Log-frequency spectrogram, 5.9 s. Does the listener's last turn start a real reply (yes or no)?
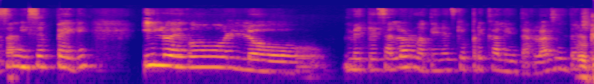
yes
